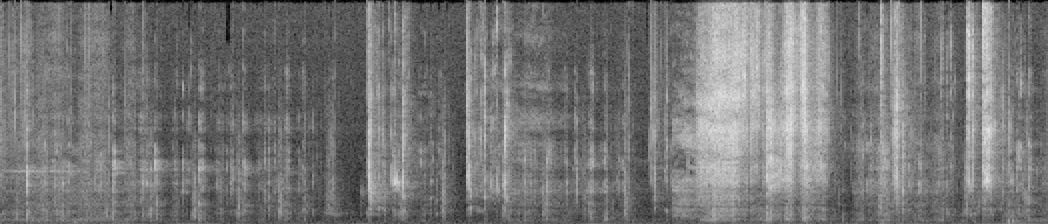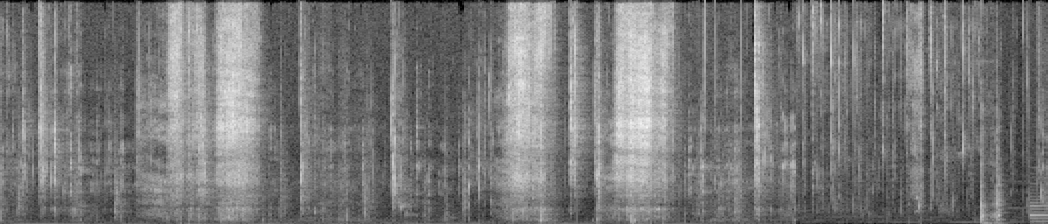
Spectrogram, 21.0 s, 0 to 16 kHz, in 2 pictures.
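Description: Close-miked eating of Samyang 2x Spicy Buldak noodles with chopsticks: wet chewing, broken by several loud slurps, the longest about seven seconds in.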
